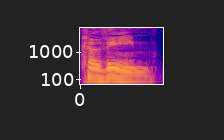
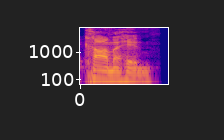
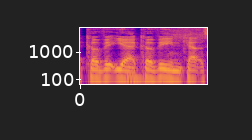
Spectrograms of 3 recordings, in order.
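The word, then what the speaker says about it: Caoimhín: Yeah, it's pronounced Coveen, but when you see it written down, it looks like Carmahin. It's one of those great... – Quivian Kelleher. – Yeah, Coveen.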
